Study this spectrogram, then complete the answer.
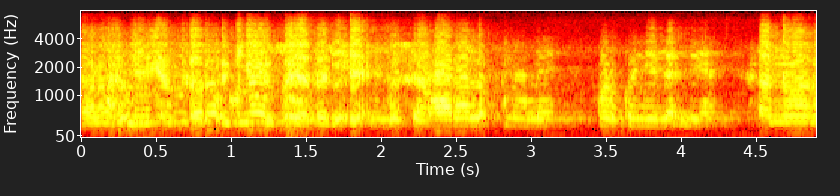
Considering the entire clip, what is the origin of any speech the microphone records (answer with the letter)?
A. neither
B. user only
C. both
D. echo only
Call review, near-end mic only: D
